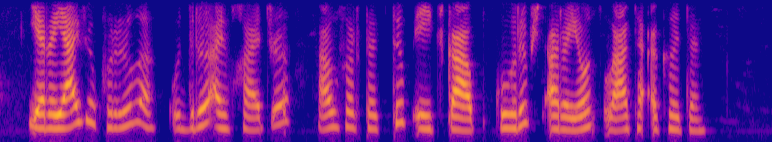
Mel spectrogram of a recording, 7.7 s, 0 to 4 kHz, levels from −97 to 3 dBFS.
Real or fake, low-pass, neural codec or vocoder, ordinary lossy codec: real; 3.6 kHz; none; Opus, 24 kbps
